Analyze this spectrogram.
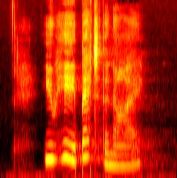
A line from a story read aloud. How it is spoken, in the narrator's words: said the Mole sadly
